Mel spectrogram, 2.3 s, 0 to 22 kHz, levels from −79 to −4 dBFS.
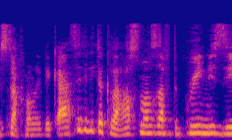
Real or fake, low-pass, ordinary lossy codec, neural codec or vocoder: fake; 10.8 kHz; AAC, 32 kbps; codec, 16 kHz in and 24 kHz out, 0.4 kbps, LongCat-Audio-Codec, fine tuned four codebook decoder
